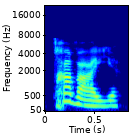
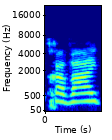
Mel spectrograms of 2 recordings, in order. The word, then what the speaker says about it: travaille: So if you want to say I work in French, you say je travaille. That's je travaille with a silent E verb ending.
